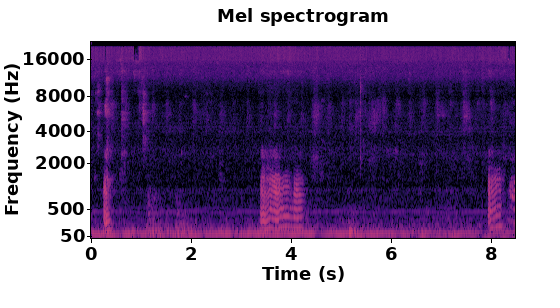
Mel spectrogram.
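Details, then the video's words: Female black chihuahua Hani snores in her sleep on 18 July 2021 at 21:07: three whistling, harmonic snore breaths spaced several seconds apart, the middle one longest, over a low steady hum. "Snoring chihuahua"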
